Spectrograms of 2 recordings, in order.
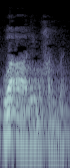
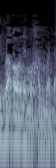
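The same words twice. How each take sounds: First: و آل محمد with و as a rounded w, slow; Arabic w sound. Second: و آل محمد with و as a Persian v; Persian v sound. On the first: Teacher showing the Arabic-style و to students, slow. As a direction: say و آل محمد slowly, lips rounded on و. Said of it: "حتماً باید بگی". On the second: Teacher showing the Persian reading of و, plain. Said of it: "لهجهٔ عربی نداری اگر بگی". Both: Shown as a demonstration.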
